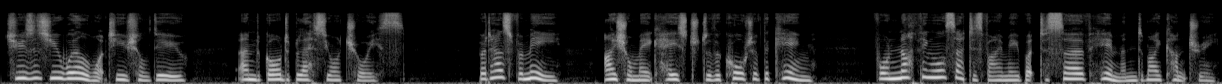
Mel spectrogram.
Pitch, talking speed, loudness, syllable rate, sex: 225 Hz, 190 wpm, -19 LUFS, 4.7 syllables/s, female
